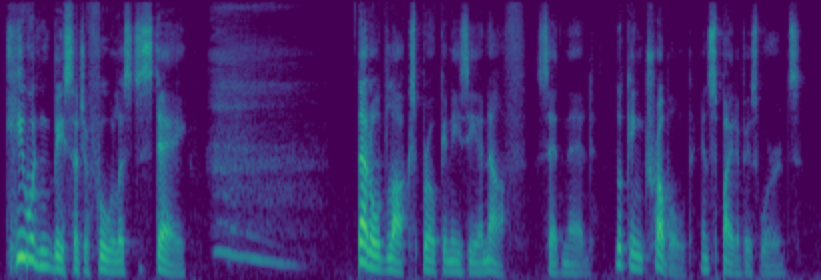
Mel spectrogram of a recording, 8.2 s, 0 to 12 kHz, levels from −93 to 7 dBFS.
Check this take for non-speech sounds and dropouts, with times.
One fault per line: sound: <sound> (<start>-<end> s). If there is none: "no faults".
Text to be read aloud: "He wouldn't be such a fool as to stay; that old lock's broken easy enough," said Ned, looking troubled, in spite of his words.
sound: sigh (2.0-3.3 s)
